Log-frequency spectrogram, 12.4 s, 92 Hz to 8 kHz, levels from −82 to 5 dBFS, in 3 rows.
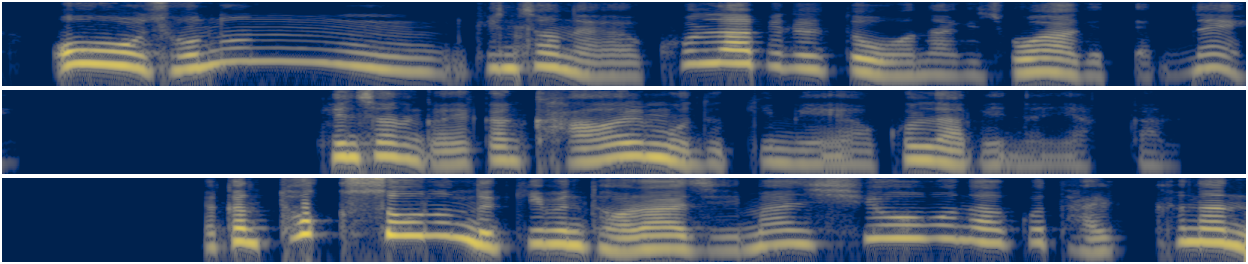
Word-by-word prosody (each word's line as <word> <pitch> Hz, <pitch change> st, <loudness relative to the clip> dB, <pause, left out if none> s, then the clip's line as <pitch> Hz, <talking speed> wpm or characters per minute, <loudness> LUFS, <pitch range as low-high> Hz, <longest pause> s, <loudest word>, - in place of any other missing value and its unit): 어 285 Hz, -1 st, +7 dB
저는 270 Hz, -, -4 dB
괜찮아요. 235 Hz, -11 st, -4 dB
콜라비를 295 Hz, -, 0 dB
또 205 Hz, -4 st, -2 dB
워낙에 165 Hz, 0 st, -15 dB
좋아하기 185 Hz, +1 st, -5 dB
때문에 220 Hz, -3 st, -13 dB, 1.0 s
괜찮은 235 Hz, -2 st, +2 dB
거예요. 155 Hz, -2 st, -10 dB
약간 190 Hz, +4 st, -8 dB
가을 205 Hz, +8 st, -2 dB
무 215 Hz, -7 st, +2 dB
느낌이에요 160 Hz, 0 st, -16 dB
콜라비는 150 Hz, -, -7 dB
약간. 145 Hz, -, -27 dB, 0.9 s
약간 270 Hz, +5 st, +5 dB
톡 405 Hz, +5 st, +5 dB
쏘는 380 Hz, -5 st, +6 dB
느낌은 235 Hz, +1 st, +3 dB
덜하지만 185 Hz, +5 st, -3 dB
시원하고 290 Hz, 0 st, -3 dB
달큼한 225 Hz, +8 st, -1 dB
225 Hz, 305 characters per minute, -20 LUFS, 175-270 Hz, 1.0 s, 어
